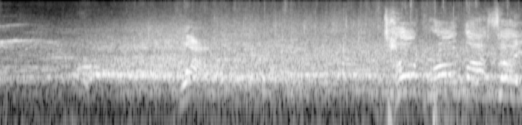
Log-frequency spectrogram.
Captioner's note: audience cheering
